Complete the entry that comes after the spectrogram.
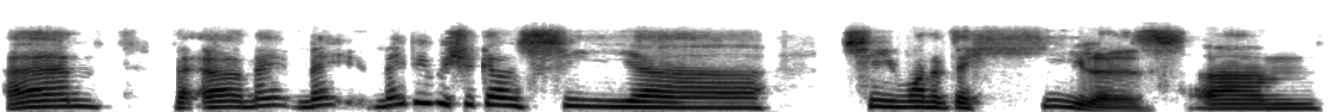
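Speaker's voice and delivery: high fast fussing granny voice; sweet old lady. Acted. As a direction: fuss over the old fellow in a high quick voice. Kettlestein voiced, flustered.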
